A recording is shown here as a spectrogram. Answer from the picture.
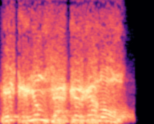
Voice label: voice message charged, crew tanks spanish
